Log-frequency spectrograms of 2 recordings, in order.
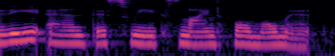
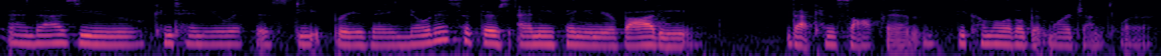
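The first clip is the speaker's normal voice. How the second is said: soft, unhurried meditation voice with long pauses; guided meditation; 6 dB quieter than usual. Acted. Leads a guided breathing meditation.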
